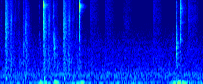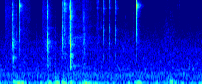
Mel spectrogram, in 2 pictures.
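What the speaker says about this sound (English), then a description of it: "Unless you're referring to my keyboard tapping" Keys clatter on a computer keyboard in quick, uneven bursts of light clicks with short pauses between them, close and fairly quiet.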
